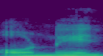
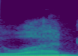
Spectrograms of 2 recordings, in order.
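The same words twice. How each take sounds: First: "one" said letter by letter as "o-ne"; read as spelt. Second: "one" pronounced "wan"; English reading. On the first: Teacher comparing spelling with reading, "one" as written. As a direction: say "one" in two syllables, "o-neh". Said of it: "Kayak one dibacanya jadi one". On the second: Teacher showing how foreign words are read, "one" as "wan". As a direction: say "one" as one syllable starting with w. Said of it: "dibacanya jadi one". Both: Shown as a demonstration.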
